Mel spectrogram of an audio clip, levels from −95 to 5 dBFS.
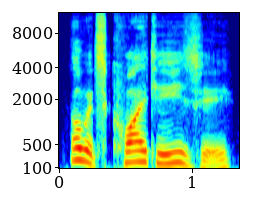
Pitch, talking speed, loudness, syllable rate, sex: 155 Hz, 175 wpm, -18 LUFS, 5.1 syllables/s, male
